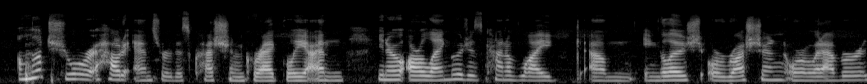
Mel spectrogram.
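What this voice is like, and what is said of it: American English accent. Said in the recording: “where does this uh, American accent come from? ... my American accent.”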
